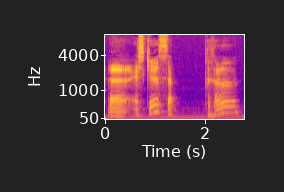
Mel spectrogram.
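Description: A man's voice: mid-range voice, lively intonation, drawn-out words, pushed and bright. A man, hosting a podcast and asking long, hesitant questions with many restarts. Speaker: podcast host. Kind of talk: casual podcast interview.

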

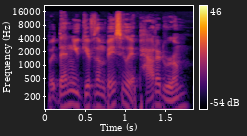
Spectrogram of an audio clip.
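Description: A young man with a deep bass-baritone voice, telling stories animatedly as a guest in a casual podcast interview. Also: fast. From Canada. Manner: animated storyteller, acts out quotes. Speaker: voice actor guest.

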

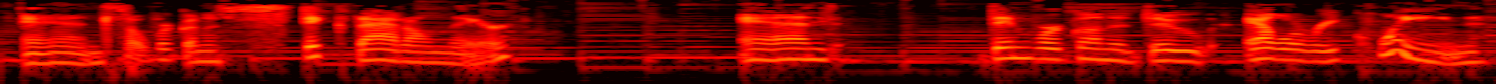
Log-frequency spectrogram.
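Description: Woman host, chatty, unhurried, slightly low pitch, faint music underneath. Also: fairly bright tone. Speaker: host of an old-time radio show. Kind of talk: casual chatty hosting.

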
